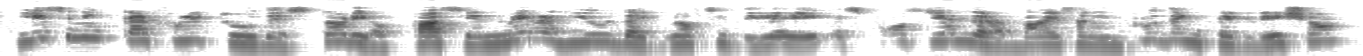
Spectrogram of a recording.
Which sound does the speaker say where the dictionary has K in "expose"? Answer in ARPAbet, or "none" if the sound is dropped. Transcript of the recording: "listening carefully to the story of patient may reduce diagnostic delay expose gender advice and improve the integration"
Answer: none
